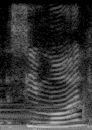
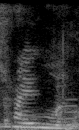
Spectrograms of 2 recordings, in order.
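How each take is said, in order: First: The name is said with German pronunciation. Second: The name is said with English pronunciation. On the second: "and in English"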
